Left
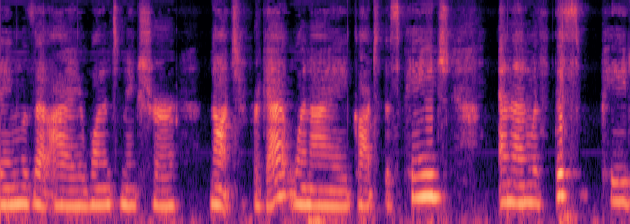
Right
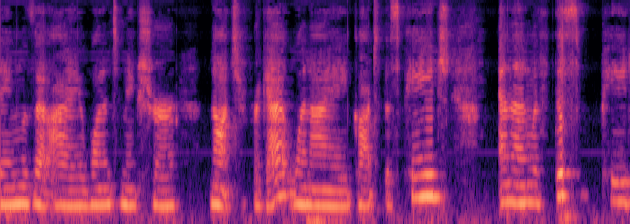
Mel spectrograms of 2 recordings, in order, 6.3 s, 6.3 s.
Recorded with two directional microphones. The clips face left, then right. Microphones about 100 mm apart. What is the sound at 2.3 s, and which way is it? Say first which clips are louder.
Speech: left 1 dB; 15° left (ahead or behind).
